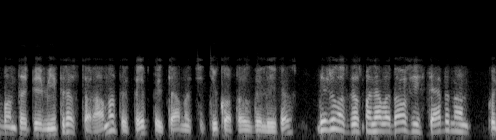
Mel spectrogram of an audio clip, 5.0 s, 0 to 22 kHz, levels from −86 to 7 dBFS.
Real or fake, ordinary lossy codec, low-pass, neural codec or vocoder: real; AAC, 48 kbps; 7.2 kHz; none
